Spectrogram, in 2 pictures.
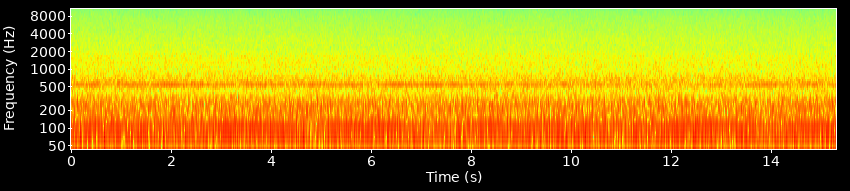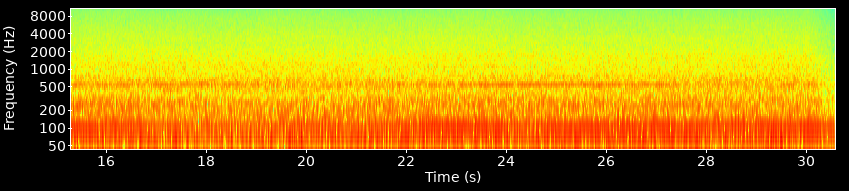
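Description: Steady noise of a C-130's turboprop engines and rushing air inside the cargo bay with the rear ramp open in flight: a constant low drone with a faint higher whine that fades in and out.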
